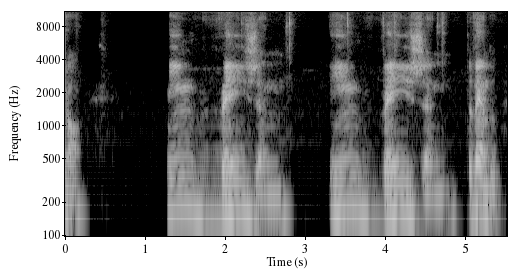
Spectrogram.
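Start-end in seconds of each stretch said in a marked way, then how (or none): 1.3-4.7 "Invasion" very slow, in-VAY-zhun; slow pronunciation demo. Shown as a demonstration. Teacher showing the class how to say invasion, slow demo. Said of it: "então fala assim".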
